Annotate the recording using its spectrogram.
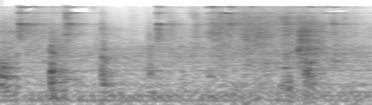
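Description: A French bulldog chasing a ball across a hard floor: a few short scuffling noises, about half a second apart.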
